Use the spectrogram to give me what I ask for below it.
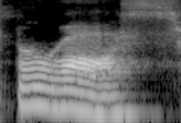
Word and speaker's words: Barrosse: Yeah, it's Barass, right? Baras. Oh, no. Rhymes with lacrosse.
